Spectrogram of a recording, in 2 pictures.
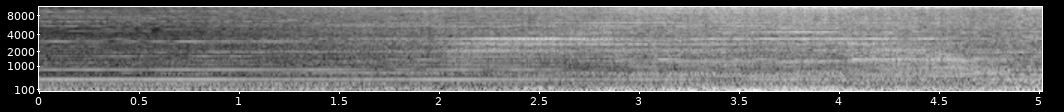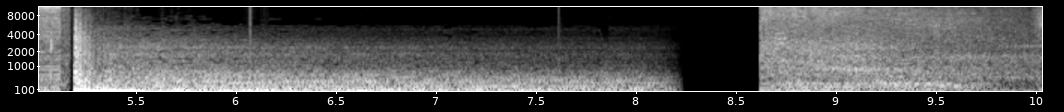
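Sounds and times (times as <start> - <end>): droning music chords: 0.0 - 8.2.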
